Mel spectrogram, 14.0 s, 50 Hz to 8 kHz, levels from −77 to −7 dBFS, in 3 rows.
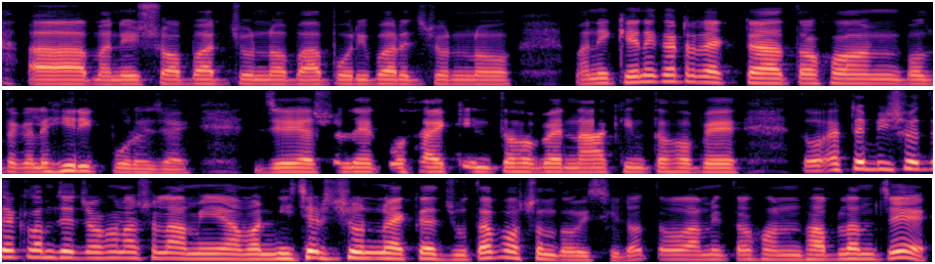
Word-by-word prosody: অ্যা 145 - +4 0.3
মানে 140 0 -2 0.2
সবার 150 0 -1
জন্য 145 -1 -3
বা 135 - +1
পরিবারের 145 -1 -2
জন্য 140 -1 -4 0.5
মানে 160 +3 -1
কেনাকাটার 215 +1 +1
একটা 180 -1 +2 0.2
তখন 160 0 +1 0.2
বলতে 145 +1 -3
গেলে 145 +1 0
হিড়িক 175 -3 +3
পড়ে 130 -3 -3
যায়। 110 -2 -5 0.4
যে 145 - +1
আসলে 145 +1 -4 0.2
কোথায় 145 +1 +1
কিনতে 150 -1 -3
হবে, 150 0 +1
না 140 - +3
কিনতে 145 -1 -3
হবে? 140 0 +1 0.4
তো - - -6
একটা 210 +4 +3
বিষয় 240 +2 +3
দেখলাম 235 0 +2
যে 220 - +5
যখন 205 +1 -1
আসলে 195 0 -1
আমি 180 0 0
আমার 170 +1 +2
নিজের 205 +4 +5
জন্য 205 -2 +5
একটা 180 +1 +3
জুতা 155 +5 +1
পছন্দ 180 -6 0
হইছিল। 130 -2 -6
তো - - -4 0.2
আমি 160 +1 -4
তখন 160 0 -4
ভাবলাম 170 +3 +2
যে, 215 - +6
155 Hz, 190 wpm, -24 LUFS, 145-190 Hz, 0.5 s, যে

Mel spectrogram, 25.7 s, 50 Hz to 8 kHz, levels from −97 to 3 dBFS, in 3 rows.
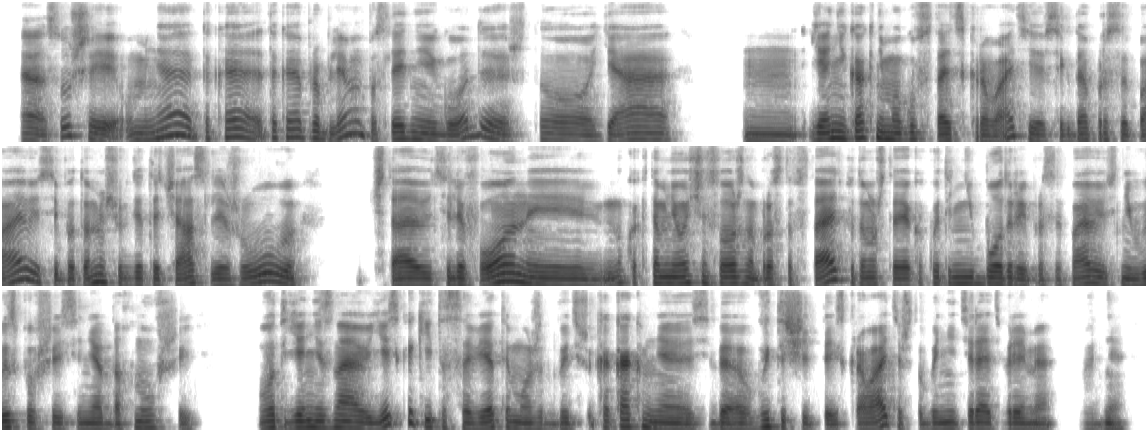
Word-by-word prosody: А, 120 -4 0
слушай, 160 - -1
у 110 - -8
меня 170 - +1
такая 170 +1 -2
такая 170 +2 -2
проблема 150 - -1
последние 140 - 0
годы, 120 - -1
что 115 -1 -4
я 130 +1 -1 0.5
м, 115 -1 -3
я 130 +1 +4
никак 150 +2 +3
не 150 - +4
могу 135 0 +2
встать 120 -3 0
с - - -9
кровати. 120 - -1
Я 115 - 0
всегда 110 +2 -3
просыпаюсь 125 - -1
и - - 0
потом 115 +6 0
ещё 145 -6 -1
где-то 115 -1 -2
час 125 +5 -1
лежу, 120 +4 +1 0.5
читаю 115 0 +2
телефон, 120 +8 +4
и, 115 -3 +2
ну, 115 +5 -3
как-то 135 - -2
мне 130 0 +4
очень 135 0 +1
сложно 125 -1 +2
просто 115 +1 -3
встать, 200 +1 +2
потому 120 -8 -1
что 120 -1 -2
я 115 - +4
какой-то 125 +2 -5
небодрый 125 -3 +2
просыпаюсь, 115 +4 -2
невыспавшийся, 115 -1 -1
неотдохнувший. 110 0 -3 0.4
Вот 130 +2 +1
я 120 +2 +3
не 130 0 +4
знаю, 125 -3 +3
есть 160 +11 +1
какие-то 140 - -2
советы, 120 +2 0
может 110 -2 -2
быть 110 +1 -4
же, - - -11
ка 125 - -2
как 140 0 +5
мне 110 -6 +2
себя 105 +1 0
вытащить-то 110 -4 -2
из 95 - -4
кровати, 110 0 +1
чтобы 105 +1 -5
не 115 +1 0
терять 115 0 -1
время 110 -2 -1 0.2
в 105 -1 -14
дне? 105 +1 -4
120 Hz, 160 wpm, -24 LUFS, 110-135 Hz, 0.5 s, как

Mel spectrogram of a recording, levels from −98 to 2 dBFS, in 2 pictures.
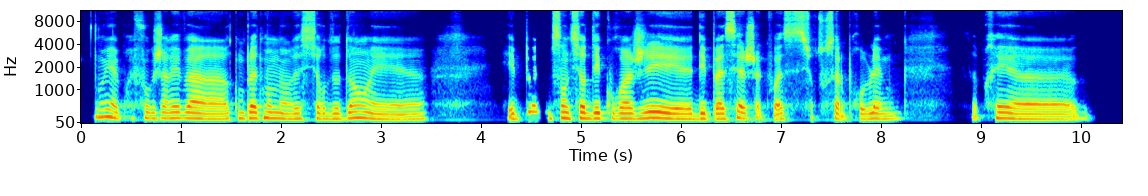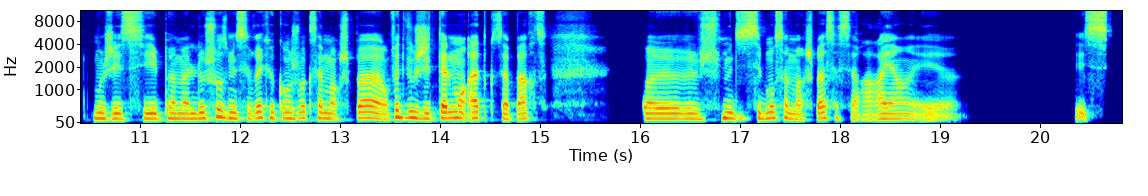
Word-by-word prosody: Moui, 205 0 +2
après 180 0 -4
il - - -17
faut 175 -1 -5
que 165 - -4
j'arrive 170 +1 0
à 150 -2 +2
complètement 170 +1 +2
m'investir 155 -1 -2
dedans 170 +4 0
et 140 -2 -2
heu, 145 +2 -5 0.8
et 150 - 0
pas 150 +5 -6
me 155 - -7
sentir 170 0 +3
découragée 160 -1 +3
et - - 0
dépassée 150 +2 +1
à - - +4
chaque 165 - -3
fois, 140 - -1
c'est 145 - -7
surtout - - -7
ça - - -1
le - - -6
problème. 155 +1 -3 0.7
Après, 170 -2 0
heu, 145 -1 0 0.5
moi, 165 -2 +1
j'ai 155 0 0
essayé 155 +1 -1
pas 155 +2 -1
mal 155 0 +1
de 165 - +3
choses, 180 +3 +1
mais 165 - +3
c'est 160 -1 -4
vrai 175 +3 +2
que 180 - -2
quand 165 0 -1
je 160 - -3
vois 175 - -1
que - - -9
ça 170 - 0
marche 150 -2 -3
pas, 175 -3 +4
en 140 - -2
fait, 200 - +4
vu 185 - +3
que 180 - +4
j'ai 155 -2 0
tellement 175 +1 +5
hâte 170 0 +3
que - - -16
ça 145 -2 0
parte, 155 +2 -2 1.0
heu, 155 0 +2
je 145 +5 -4
me - - +3
dis: 160 - -4
«C'est 165 0 +1
bon, 170 +2 +2
ça 175 0 -1
marche 140 -1 -3
pas, 165 +2 +3
ça 175 0 -6
sert 135 -3 -6
à 135 0 -6
rien» 150 0 0
et 65 -1 -6
heu - - -11 1.2
et - - -4
c'est - - -1
155 Hz, 215 wpm, -22 LUFS, 150-170 Hz, 1.2 s, tellement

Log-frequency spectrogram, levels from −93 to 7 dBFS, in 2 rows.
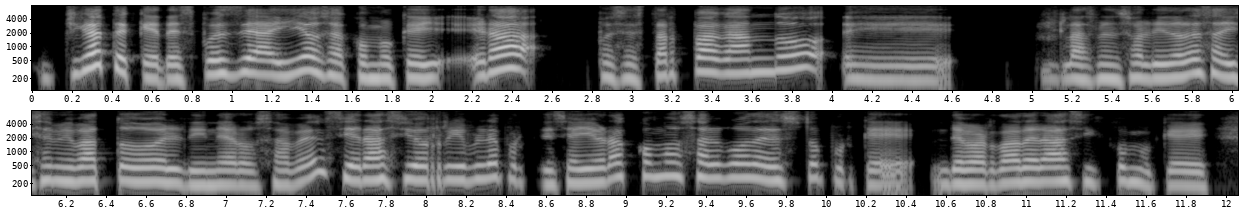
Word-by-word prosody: fíjate 315 +4 +6
que 210 - +2
después 245 +6 0
de 280 - +5
ahí, 250 +3 +3
o 300 - +3
sea, 235 -3 -1
como 205 -1 -1
que 215 +2 0
era, 320 +6 +6 0.3
pues 215 -3 -6
estar 235 +5 -4
pagando, 285 +4 +2
eh, 190 -2 -6 0.4
las 200 -1 -4
mensualidades, 215 +5 0
ahí 225 -4 +1
se 240 - -3
me 235 - -1
iba 235 +1 +2
todo 230 -1 0
el 210 -1 0
dinero, 190 0 -2
¿sabes? 230 - -5
Y - - +3
era 240 0 +3
así 255 +1 -3
horrible, 245 +2 -2
porque 245 -3 -11
decía, 195 +2 -4
¿y 210 - +1
ahora 265 +6 -1
cómo 295 0 -3
salgo 275 -1 -1
de 260 -2 +1
esto? 265 +4 -7
Porque 215 -4 -7
de 200 0 -3
verdad 205 +2 +1
era 225 0 +3
así 225 -2 -5
como 215 -3 -6
que 185 -1 -4
230 Hz, 215 wpm, -24 LUFS, 205-265 Hz, 0.4 s, fíjate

